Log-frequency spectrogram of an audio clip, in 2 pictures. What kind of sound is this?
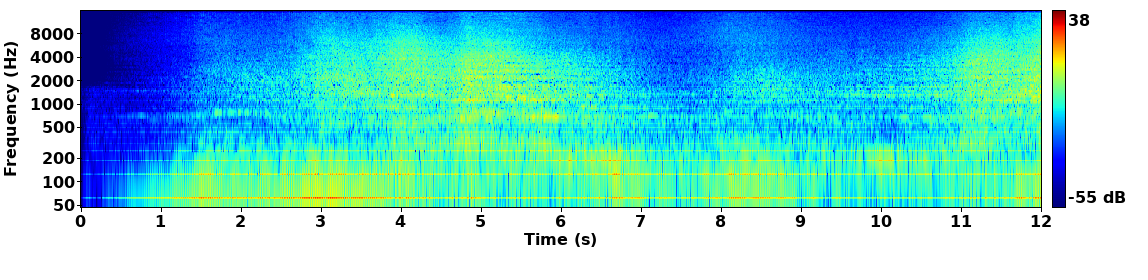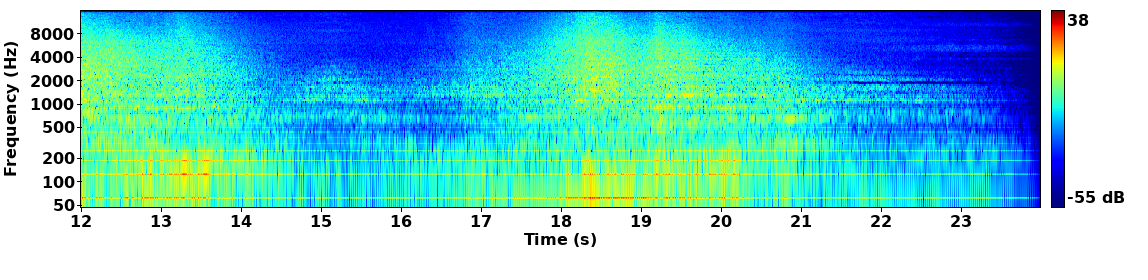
wounded beast y35o2
Simulation of the howling of a wounded beast.
animal, monster, synthetic, sharp, wounded, hiss, drone, howl, beast, bellow, roar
